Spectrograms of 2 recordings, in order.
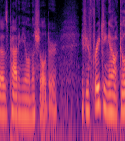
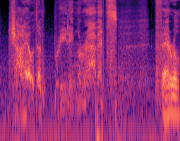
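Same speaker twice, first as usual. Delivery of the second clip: broken, halting, rasping monster voice whisper. Voicing a talking horror addressing the listener, in a halting, rasping voice. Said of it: "address you in a halting, rasping voice".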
